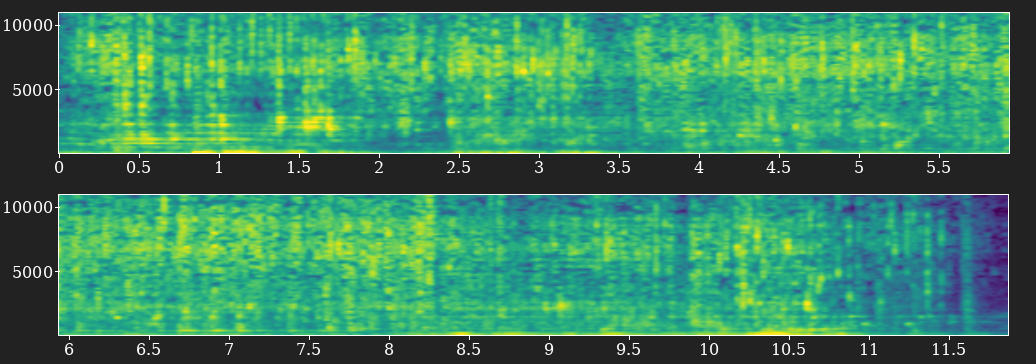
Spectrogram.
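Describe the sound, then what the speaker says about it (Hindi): Water runs and splashes steadily into a vessel of lentils being washed, a continuous close pouring sound with some sloshing and no talking. "पानी अब ये निकाल देंगे ऐसे, और पानी ऐड करेंगे"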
